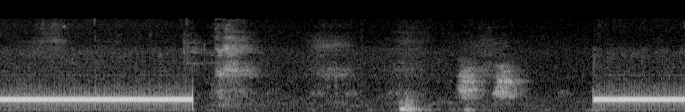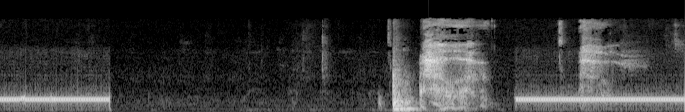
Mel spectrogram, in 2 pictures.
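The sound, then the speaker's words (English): A telephone tone hums steadily at a low, even pitch in two-second bursts, repeating after pauses like a ringing line, during a call to a man about a leather item, while muffled voices and brief rustling noises fill the gaps. “We're gonna call this guy about this leather item.”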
